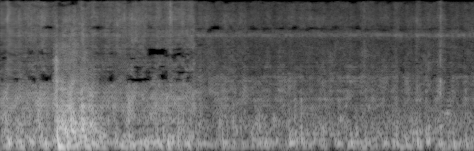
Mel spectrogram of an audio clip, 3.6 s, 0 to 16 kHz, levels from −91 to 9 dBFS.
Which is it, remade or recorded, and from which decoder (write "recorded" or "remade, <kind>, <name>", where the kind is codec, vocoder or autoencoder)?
remade, vocoder, Vocos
